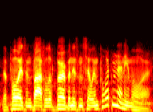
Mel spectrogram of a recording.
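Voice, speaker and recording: A man's voice: mid-range voice, very animated, a little fast, lightly acted. A man playing the Whistler, an ominous radio narrator. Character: mysterious male narrator speaking to the guilty. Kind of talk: 1940s radio drama narration. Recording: dull old radio broadcast with music.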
